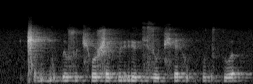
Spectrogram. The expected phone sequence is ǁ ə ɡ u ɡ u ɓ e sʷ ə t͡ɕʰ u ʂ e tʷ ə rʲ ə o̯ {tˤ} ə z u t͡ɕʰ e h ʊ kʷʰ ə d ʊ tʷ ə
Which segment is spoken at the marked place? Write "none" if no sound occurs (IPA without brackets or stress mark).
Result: tʲ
